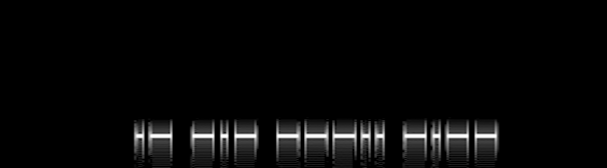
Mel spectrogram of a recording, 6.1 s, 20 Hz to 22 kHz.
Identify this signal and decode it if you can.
Morse code, heard as a keyed tone, about 17 wpm, 700 Hz. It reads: AK8Y
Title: USA Call Signs - 4 Characters - Repeated 2x - 17wpm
